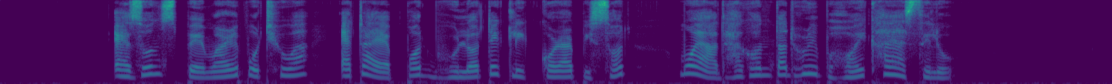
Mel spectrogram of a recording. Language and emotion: Assamese, fearful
